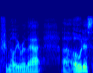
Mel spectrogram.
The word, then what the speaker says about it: Otus: Otis is the scientific name for an owl, and it's spelled OTUS, just like that.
